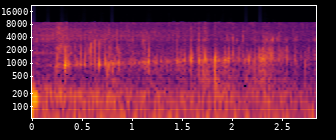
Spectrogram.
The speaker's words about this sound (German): So, das Wasser kocht. Das ging schnell jetzt.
